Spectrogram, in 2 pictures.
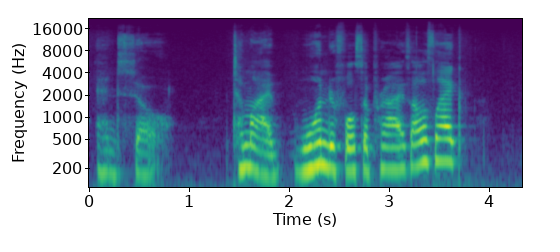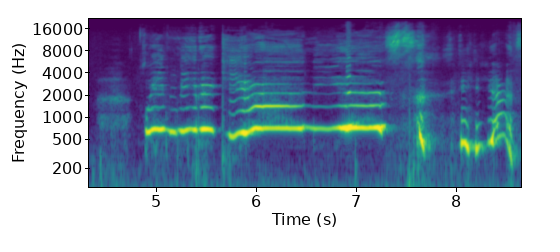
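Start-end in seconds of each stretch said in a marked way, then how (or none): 4.4-7.6 high, loud sung-out cheer; overjoyed singsong greeting; thrilled greeting. Retold or imitated. Thrilled to see him again. 7.6-8.3 high excited laugh; giddy laugh; delighted laugh. Real, not acted. Laugh after greeting.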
